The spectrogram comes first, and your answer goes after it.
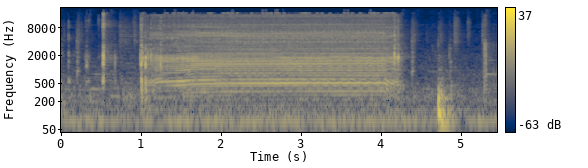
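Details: Andis clipper after repair: the drive was bad, and a busted bearing with hair stuck inside was replaced, leaving no armature play. Steady, even electric buzz at one pitch with no rattle or grinding; motor runs normally.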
